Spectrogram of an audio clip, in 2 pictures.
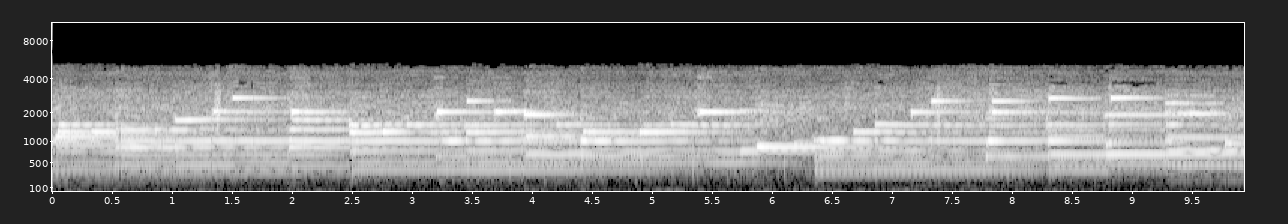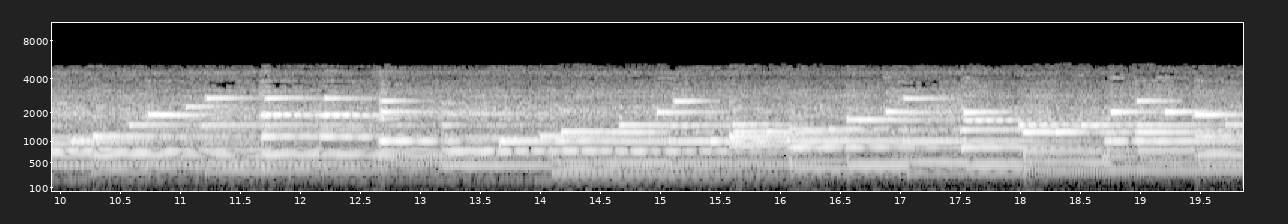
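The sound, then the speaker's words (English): A bright, bell-like Christmas tune rings out on a chime, clear melodic notes rising and falling in a steady rhythm with lingering overlapping tones, played alone without any voices. “It's a bit of a tune that I'll play on my chime that I've got with me here.”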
